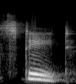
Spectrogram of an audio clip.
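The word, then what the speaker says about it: state: अब ये ब्लेंडिंग है, इसको हम एस-टी को स्ट पढ़ेंगे। स्ट, ए, ट और एंड का ई साइलेंट रहेगा। स्टेट, हेट।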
